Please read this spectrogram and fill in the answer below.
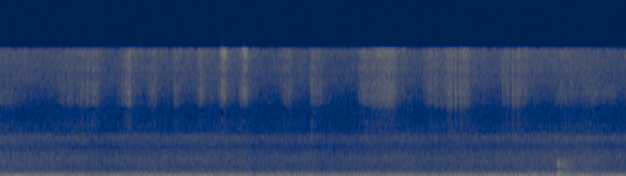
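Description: A straight razor scrapes through stubble on the chin in short, faint strokes over a steady low rumble of background hum.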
